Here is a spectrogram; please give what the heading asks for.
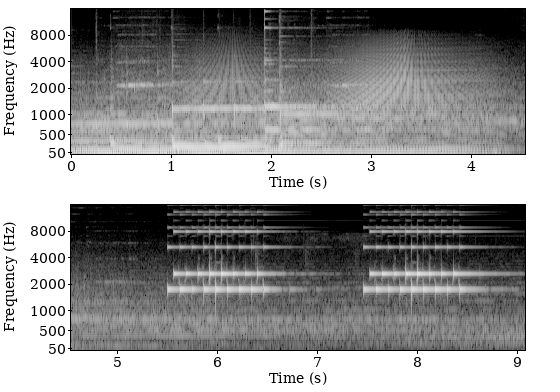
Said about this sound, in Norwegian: Jeg prøver å ringe Yi Vinto.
